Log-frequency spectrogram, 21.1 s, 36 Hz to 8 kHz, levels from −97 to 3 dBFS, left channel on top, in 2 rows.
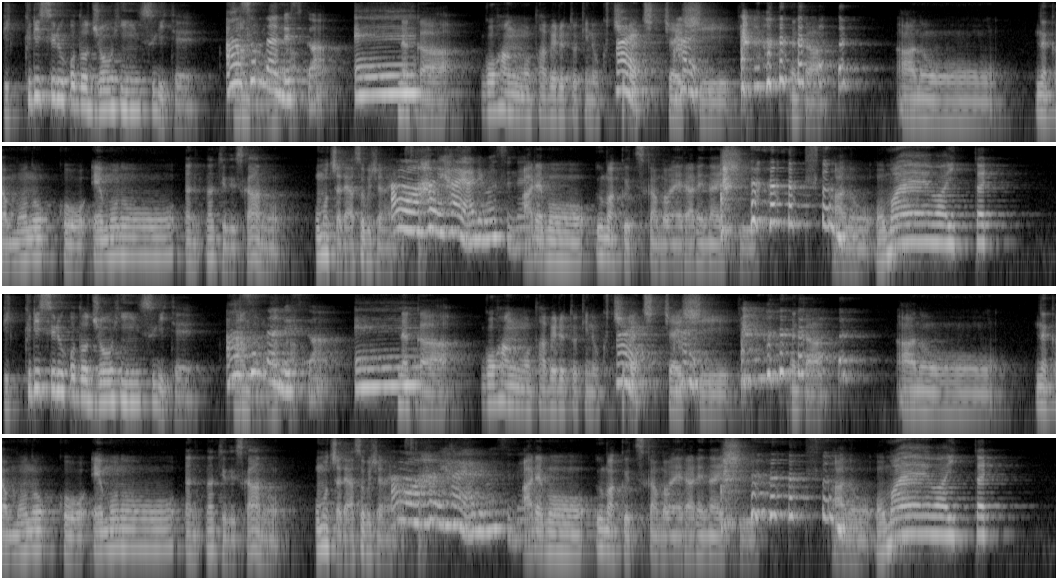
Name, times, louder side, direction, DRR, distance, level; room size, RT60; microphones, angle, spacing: voice 1, 0.0-1.9 2.3-2.9 4.0-4.5 4.8-7.3 7.9-8.2 8.9-9.9 10.3-13.3 13.7-14.6 15.7-18.1 18.8-20.4, equal, ahead, 7 dB, 0.3 m, -35 dB
voice 2, 2.2-3.2 3.5-4.2 6.1-6.4 6.7-7.0 7.4-8.1 8.4-8.5 14.4-15.9 17.7-18.9, left 3 dB, 50° left, 8 dB, 0.6 m, -30 dB
8.4 x 3.6 x 6.6 m, 0.88 s
head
